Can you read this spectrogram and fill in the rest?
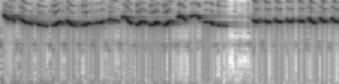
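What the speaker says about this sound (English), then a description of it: "The bird sings with full voice, hitting all the proper oscillating notes." A vintage Karl Griesbaum enamel mechanical singing bird box warbles loudly and close, its whistled song rising and falling in rapid oscillating notes with a steady pulsing rhythm, pausing briefly before resuming.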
